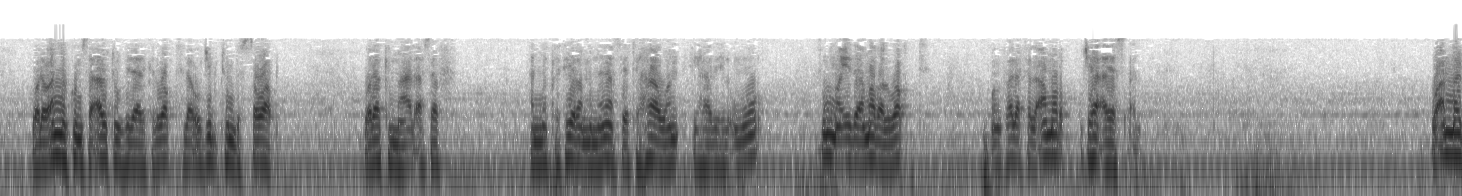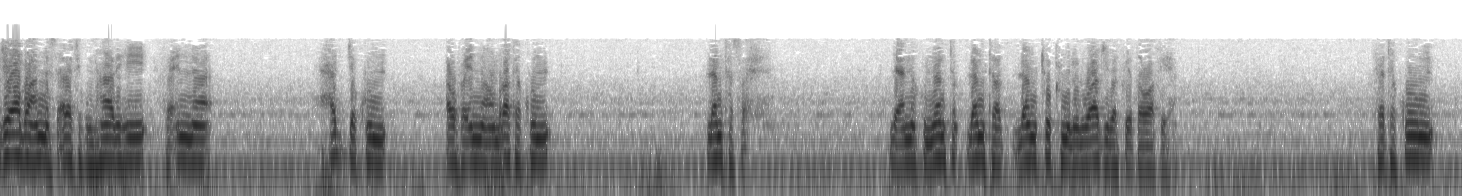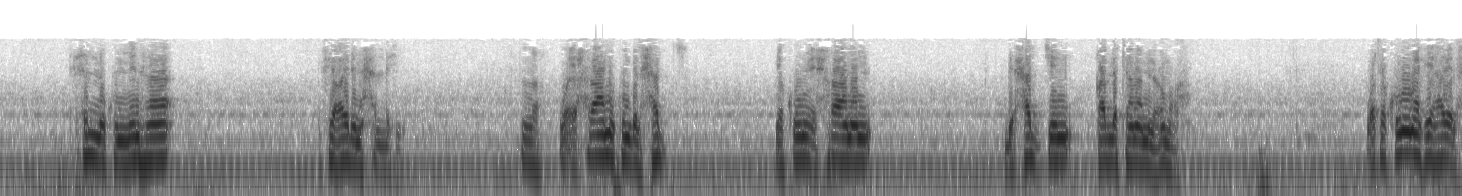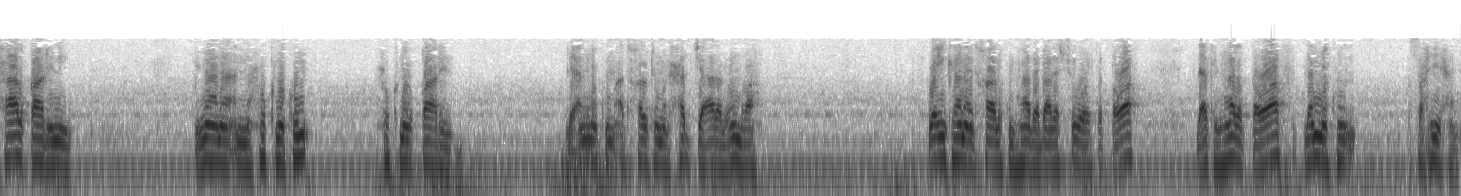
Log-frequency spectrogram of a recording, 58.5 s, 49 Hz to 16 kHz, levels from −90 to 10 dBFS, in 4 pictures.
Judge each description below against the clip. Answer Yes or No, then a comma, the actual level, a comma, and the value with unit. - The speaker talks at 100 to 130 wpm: No, average, 90 wpm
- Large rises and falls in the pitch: No, narrow, 2.5 semitones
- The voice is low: Yes, low, 120 Hz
